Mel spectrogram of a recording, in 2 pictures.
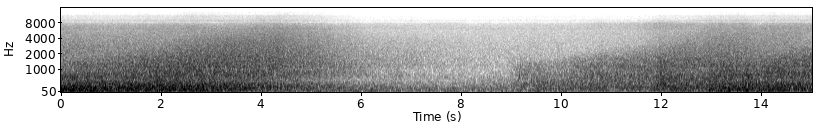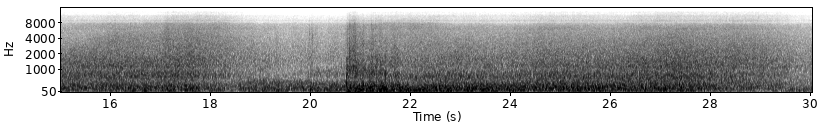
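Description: Ocean surf breaking and washing up over a flat sandy beach. The hiss of the waves swells and ebbs, fading low a few seconds in, building back, then jumping sharply louder about 21 seconds in.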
